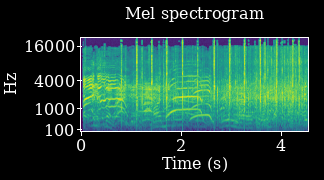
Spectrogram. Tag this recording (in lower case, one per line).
hands
clapping
human group actions
cheering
